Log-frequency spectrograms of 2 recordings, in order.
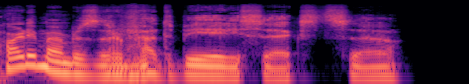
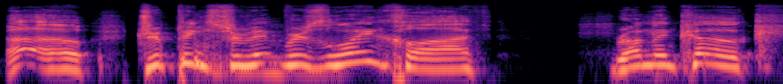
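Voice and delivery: much higher, slowed showy naming; mock cocktail naming; 8 semitones higher, slower than usual. Host teasing friend's naming of rum and Coke, hammed-up announcing. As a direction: present a ridiculous drink name in a high voice. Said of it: "like if Emily named a fucking rum and Coke".

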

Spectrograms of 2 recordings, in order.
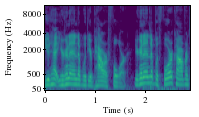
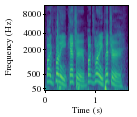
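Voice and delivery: loud, high stadium announcer calls; 6 semitones higher, 8 dB louder than usual. Retold or imitated. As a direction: boom each name like a ballpark announcer. Calling out cartoon lineup.

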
